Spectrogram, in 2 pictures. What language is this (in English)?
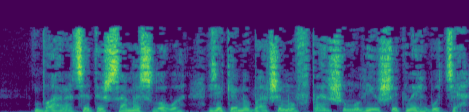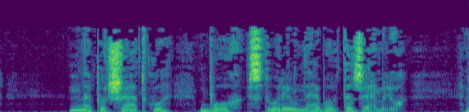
Ukrainian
